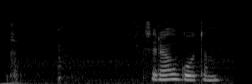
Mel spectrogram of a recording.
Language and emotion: Russian, neutral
